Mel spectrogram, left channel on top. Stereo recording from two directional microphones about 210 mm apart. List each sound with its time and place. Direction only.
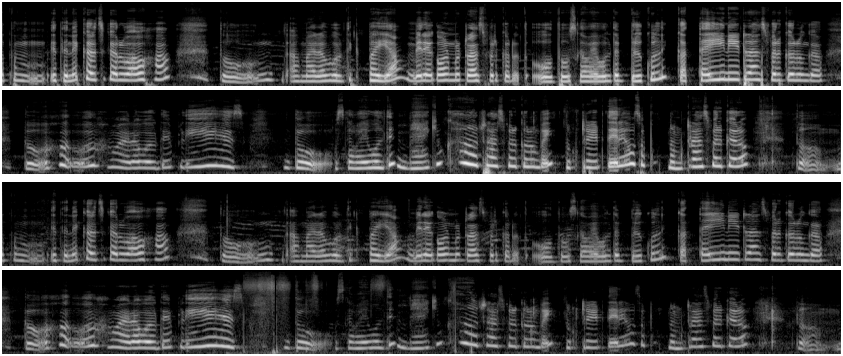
0.0 s speech: 55° left (ahead or behind); by 9.4 s 40° left (ahead or behind)
9.4 s speech: 25° left (ahead or behind); by 16.6 s 50° left (ahead or behind)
